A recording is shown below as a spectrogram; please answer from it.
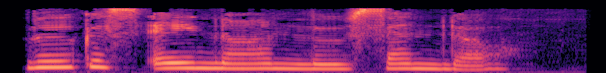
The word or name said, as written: lucus a non lucendo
